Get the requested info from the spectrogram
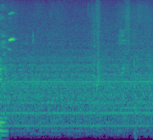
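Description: Steady electrical hum and hiss from running bench test equipment, with several faint steady tones and no change.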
